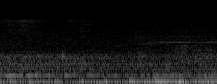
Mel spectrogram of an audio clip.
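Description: Background music: a low, pulsing suspense underscore.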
